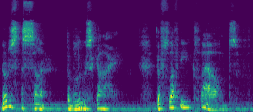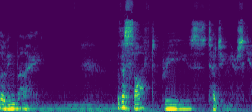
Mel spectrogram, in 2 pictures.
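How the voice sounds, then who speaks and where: This relaxation instructor, a man of medium pitch, leads a guided meditation through slow, measured, soothing phrases with long silences between them. Faint noise sits in the background, and the room adds an echo.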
